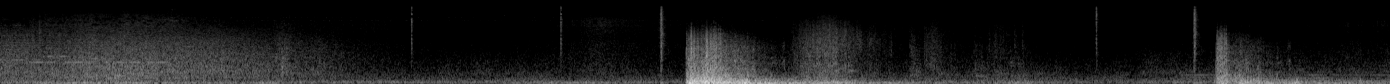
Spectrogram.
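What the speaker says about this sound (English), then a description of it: "Sink that guy and fire a mortar over the shoulder" Cannon-like mortar blasts from a pirate ship in Tortuga: A Pirate's Tale: one heavy boom around the middle, a second sharper blast near the end, with lighter distant pops and rumbling game ambience between.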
